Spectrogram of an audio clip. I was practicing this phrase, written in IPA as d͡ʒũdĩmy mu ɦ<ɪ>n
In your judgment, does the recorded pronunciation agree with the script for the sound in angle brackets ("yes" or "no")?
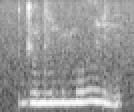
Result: no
